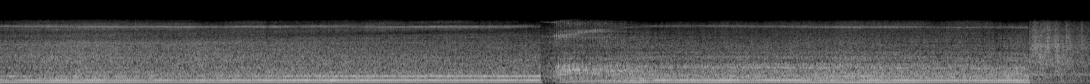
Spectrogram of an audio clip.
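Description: Steady machine drone from the crane working a trench-digging grab on cables: a low engine hum with a thin high whine above it. About five and a half seconds in it breaks off abruptly, then comes back with a rising pitch and settles to the same steady drone.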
